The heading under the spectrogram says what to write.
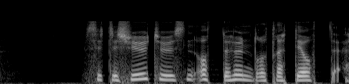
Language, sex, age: Norwegian, female, 54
